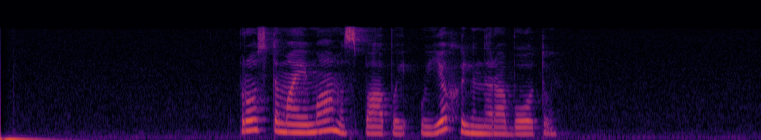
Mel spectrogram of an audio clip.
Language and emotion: Russian, sad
